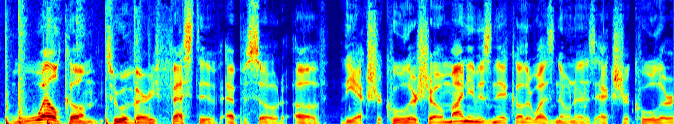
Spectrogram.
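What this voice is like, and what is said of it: Hoarse, weakened voice. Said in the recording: “my lack there of voice ... you didn't have your show voice going ... your Luna Ajace”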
